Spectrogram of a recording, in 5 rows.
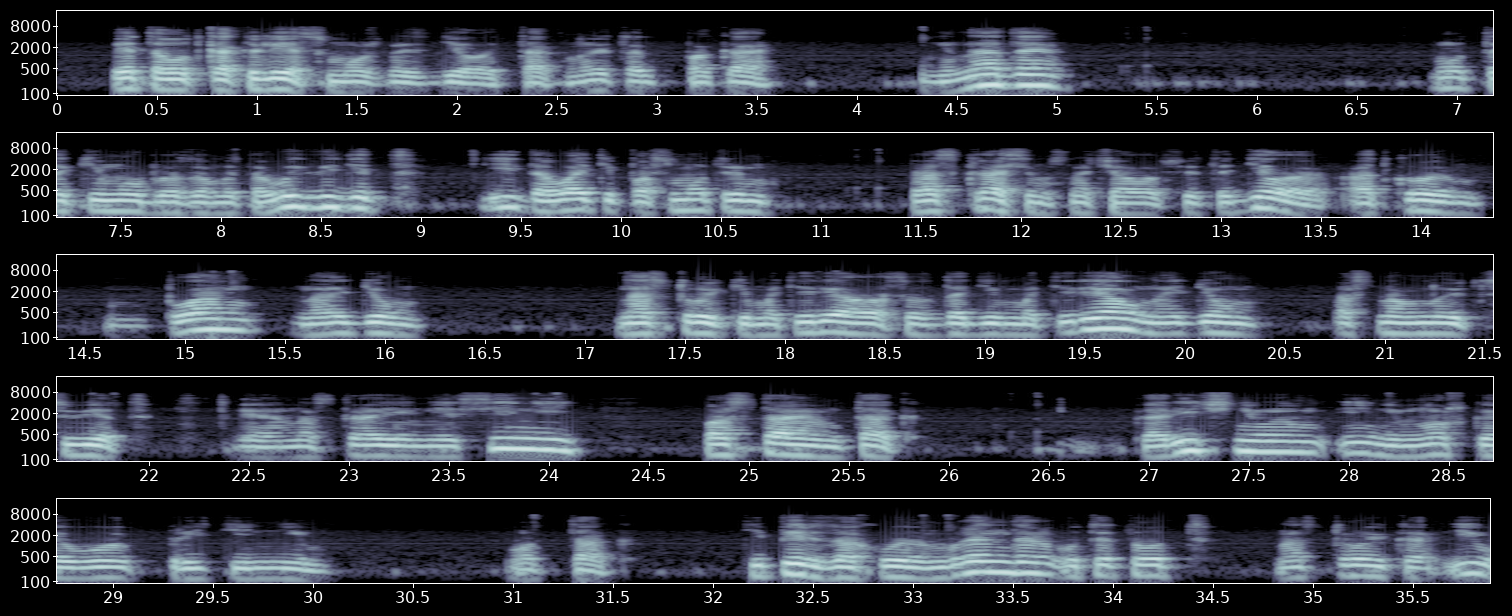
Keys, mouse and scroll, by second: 5.3 click, 6.8 middle click, 11.3 click, 12.9-14.2 scroll down 1, 14.2-15.1 scroll down 1, 15.1 click, 24.0 click, 33.8 click.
